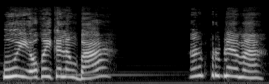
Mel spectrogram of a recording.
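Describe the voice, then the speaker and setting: A very high-pitched young Filipino woman in a radio drama, set over music. She is sharp-tongued and defiant, arguing with sarcasm and indignation as a resentful overseas worker. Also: normal speed. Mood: surprised, casual. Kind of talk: Tagalog radio drama acting. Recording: music behind the voice.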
